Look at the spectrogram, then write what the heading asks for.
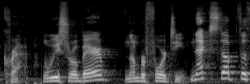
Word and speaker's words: Robert: baseball i got luis robert two things i gotta say one it's pronounced robert there's a video on youtube where he talks about says encuba is robert and he says in america it's robert so like i'm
